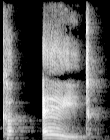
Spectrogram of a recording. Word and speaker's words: Kate: 原来呀，它们都不发音。 Lake l a k e lake bike b i k e bike rose r o s e rose Kate k a t e Kate 这个 e 呀，我们也叫做哑音 e。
